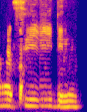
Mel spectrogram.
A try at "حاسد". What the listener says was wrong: সি টান নাই তো একালিপ ওয়াও।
